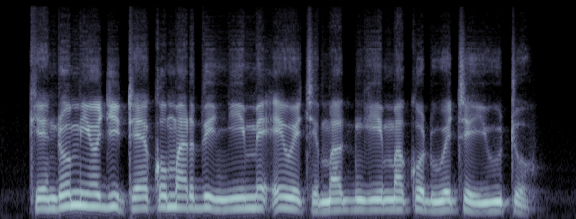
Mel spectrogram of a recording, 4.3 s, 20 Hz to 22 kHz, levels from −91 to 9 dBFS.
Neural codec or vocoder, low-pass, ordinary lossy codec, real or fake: autoencoder, 48 kHz, 32 numbers a frame, DAC-VAE, trained on Japanese speech; 19.8 kHz; none; fake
